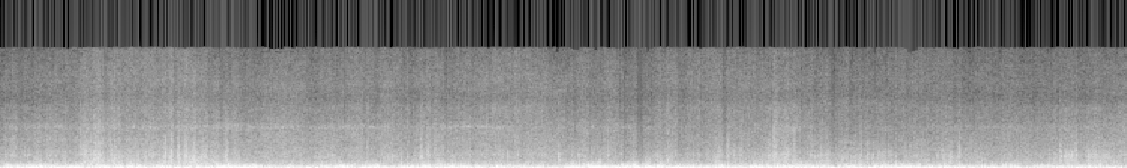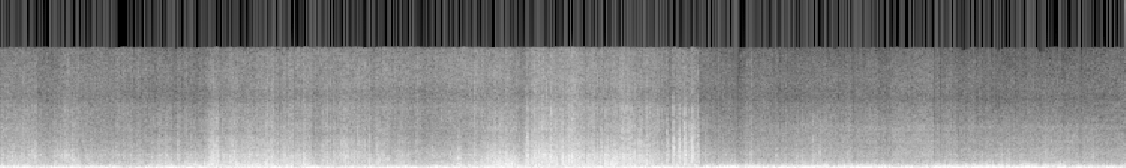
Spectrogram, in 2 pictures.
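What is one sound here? Skis hiss and scrape over packed snow.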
